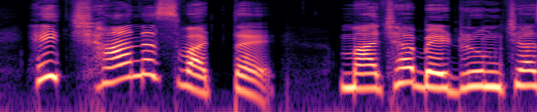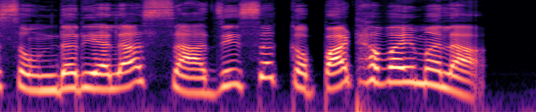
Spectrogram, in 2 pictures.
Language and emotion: Marathi, happy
